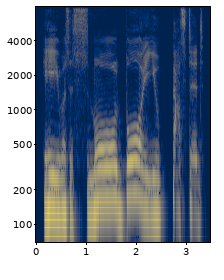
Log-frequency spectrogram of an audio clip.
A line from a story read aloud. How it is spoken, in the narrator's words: Virat said, his voice tinged with rage and sadness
